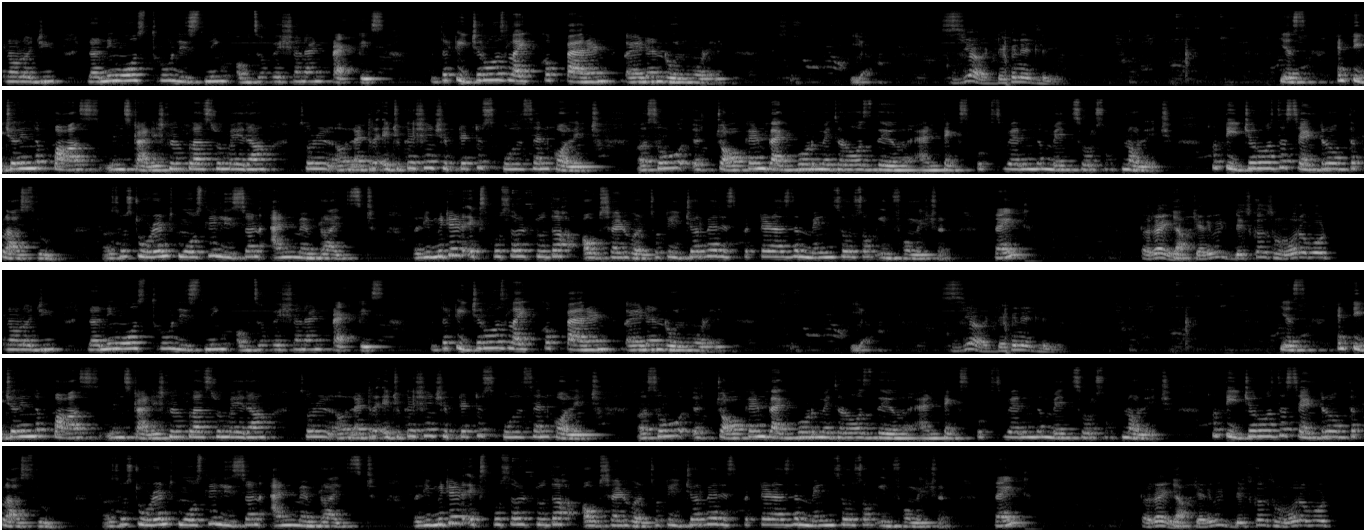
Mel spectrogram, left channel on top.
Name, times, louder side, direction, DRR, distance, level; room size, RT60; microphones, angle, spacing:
voice 1, 0.0-4.0 4.3-7.3 8.0-8.7 9.4-9.6 11.7-11.9 12.8-16.4 16.7-19.7 20.0-25.3 25.7-27.8 28.2-30.8 31.4-36.7 37.2-37.5 38.9-39.1, left 1 dB, 10° left, 0.4 m, -29 dB
voice 2, 9.4-10.6 38.6-40.5, left 1 dB, 65° left, 1.1 m, -32 dB
4.5 x 2.6 x 3.8 m
head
